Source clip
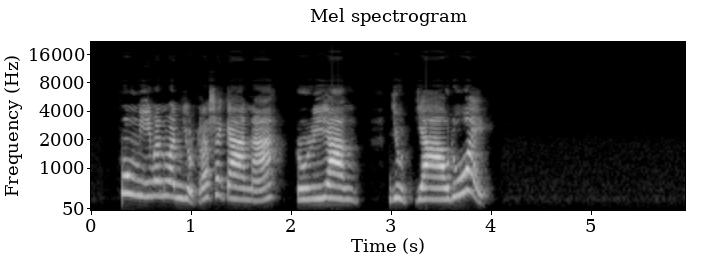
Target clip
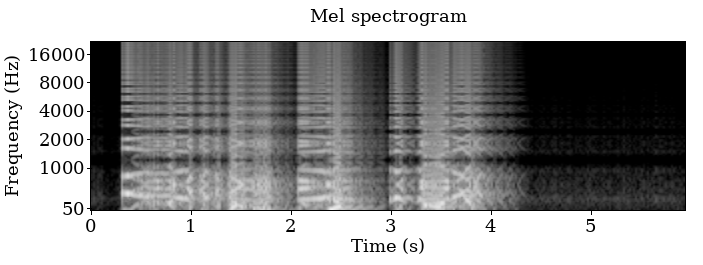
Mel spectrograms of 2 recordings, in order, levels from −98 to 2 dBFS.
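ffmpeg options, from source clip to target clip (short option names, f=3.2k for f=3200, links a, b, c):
-af "lowshelf=f=430:g=11.5,acrusher=samples=36:mix=1:aa=0.000001,aecho=1:1:108|216|324|432:0.158|0.0729|0.0335|0.0154,volume=5dB"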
